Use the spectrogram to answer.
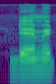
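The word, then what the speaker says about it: damn it: एम एन आई टी डेमेट यानी सत्यानाश इसमें एन साइलेंट रहता है है बी ओ डबल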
